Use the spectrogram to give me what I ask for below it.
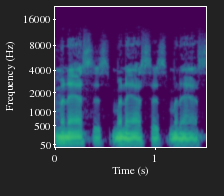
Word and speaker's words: Manassas: Manassas. How do you know it's called pronounced Manassas?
